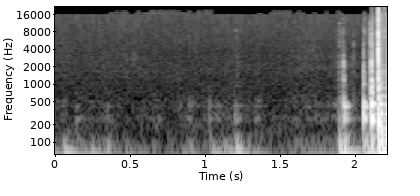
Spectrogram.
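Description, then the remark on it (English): A microphone is accidentally knocked: low muffled rumbling, then a sharp thump and a louder, longer burst of scraping handling noise at the end. No voices. “Oh, I just knocked my microphone.”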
